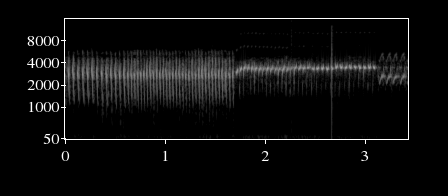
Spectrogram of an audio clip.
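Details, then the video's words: A canary's tutoring song: a dense buzzy roll for nearly two seconds, followed by a long clear whistled note and the start of a fast trill. "meilleur chant de canari pour l'écolage"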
